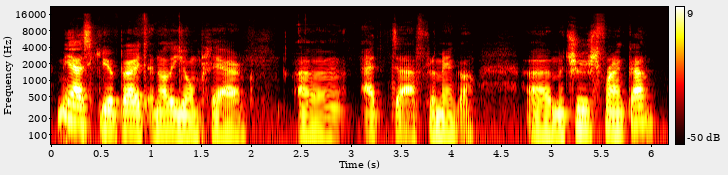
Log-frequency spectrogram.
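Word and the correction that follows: Matheus França: Am I saying that right? – Yeah, so that's Mateus França.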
